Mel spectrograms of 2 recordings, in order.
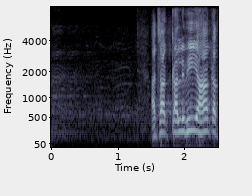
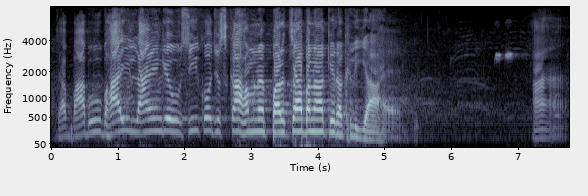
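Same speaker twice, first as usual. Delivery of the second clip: normal talking voice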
